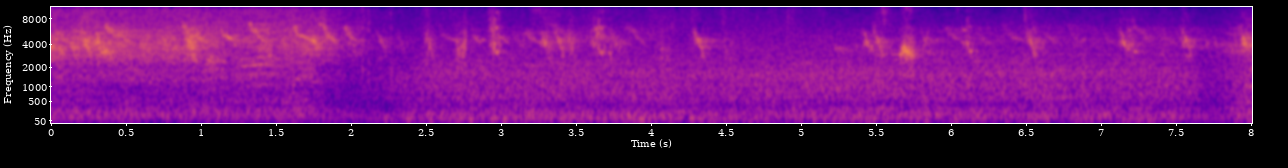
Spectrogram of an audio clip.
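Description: Birds chirping: repeated short, high chirps scattered through, over a steady low rumble.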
